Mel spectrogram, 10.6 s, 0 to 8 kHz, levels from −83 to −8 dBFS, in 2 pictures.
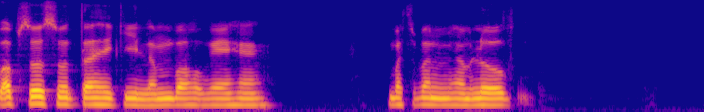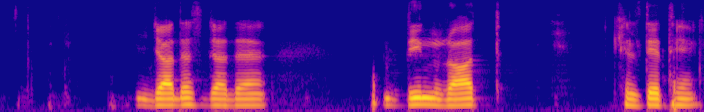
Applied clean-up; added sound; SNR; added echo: neural mask model DeepFilterNet 3.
